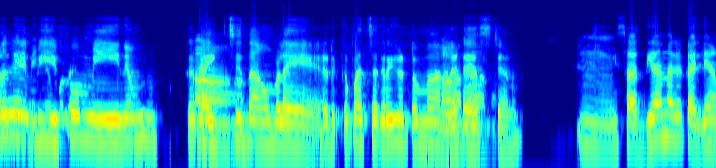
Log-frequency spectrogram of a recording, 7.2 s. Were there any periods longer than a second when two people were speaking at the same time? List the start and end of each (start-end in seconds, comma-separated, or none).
none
